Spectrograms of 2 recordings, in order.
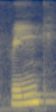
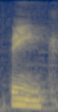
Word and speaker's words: think: Eu sei que pode parecer estranho, mas não é think que fala com esse som de F, é think. Coloca a língua no meio do dente e seja feliz.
